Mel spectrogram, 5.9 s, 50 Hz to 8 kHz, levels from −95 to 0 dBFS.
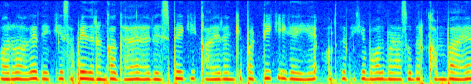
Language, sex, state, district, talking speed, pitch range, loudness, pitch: Hindi, female, Goa, North and South Goa, 255 wpm, 220-240 Hz, -17 LUFS, 230 Hz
